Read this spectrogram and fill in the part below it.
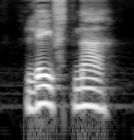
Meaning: inflection of naleven: 1. second/third-person singular present indicative 2. plural imperative
- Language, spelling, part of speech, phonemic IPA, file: Dutch, leeft na, verb, /ˈleft ˈna/, Nl-leeft na.ogg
